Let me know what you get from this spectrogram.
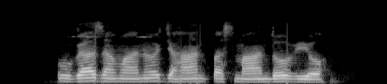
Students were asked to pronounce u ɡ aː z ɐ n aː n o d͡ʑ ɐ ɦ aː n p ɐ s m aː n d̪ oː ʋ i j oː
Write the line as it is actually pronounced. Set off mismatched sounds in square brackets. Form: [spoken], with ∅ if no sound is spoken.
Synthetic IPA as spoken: u ɡ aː z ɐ [m] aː n o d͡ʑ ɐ ɦ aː n p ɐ s m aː n d̪ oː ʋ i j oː

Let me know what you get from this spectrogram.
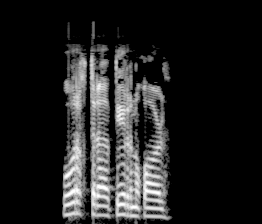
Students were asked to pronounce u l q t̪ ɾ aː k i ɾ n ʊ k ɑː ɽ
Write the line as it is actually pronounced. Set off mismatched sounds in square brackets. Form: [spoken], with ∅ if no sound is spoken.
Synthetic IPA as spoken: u [ɾ] q t̪ ɾ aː [p] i ɾ n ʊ [q] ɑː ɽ

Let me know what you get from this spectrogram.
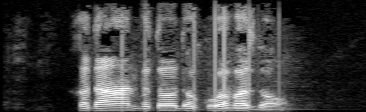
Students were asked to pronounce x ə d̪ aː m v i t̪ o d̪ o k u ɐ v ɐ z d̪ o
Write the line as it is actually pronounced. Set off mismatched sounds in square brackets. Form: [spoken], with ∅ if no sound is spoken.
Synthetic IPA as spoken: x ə d̪ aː [n] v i t̪ o d̪ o k u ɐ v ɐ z d̪ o

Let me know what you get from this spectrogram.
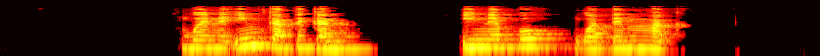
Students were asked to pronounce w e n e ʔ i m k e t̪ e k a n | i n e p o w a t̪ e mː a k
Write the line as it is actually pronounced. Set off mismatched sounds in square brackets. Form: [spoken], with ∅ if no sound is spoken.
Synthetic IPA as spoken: w e n e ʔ i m k [a] t̪ e k a n | i n e p o w a t̪ e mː a k

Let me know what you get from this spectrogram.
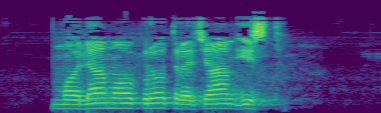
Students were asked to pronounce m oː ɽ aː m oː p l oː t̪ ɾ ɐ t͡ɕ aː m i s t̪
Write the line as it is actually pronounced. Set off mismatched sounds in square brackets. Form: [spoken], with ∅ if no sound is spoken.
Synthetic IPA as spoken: m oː [l] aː m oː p [ɾ] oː t̪ ɾ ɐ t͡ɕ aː m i s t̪

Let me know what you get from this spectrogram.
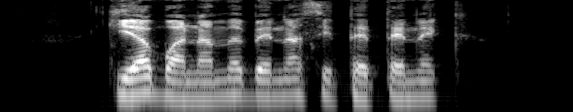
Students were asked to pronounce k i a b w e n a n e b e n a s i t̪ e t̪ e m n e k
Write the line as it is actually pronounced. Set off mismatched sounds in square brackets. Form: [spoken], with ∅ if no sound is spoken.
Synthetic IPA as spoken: k i a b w [a] n a [m] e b e n a s i t̪ e t̪ e [∅] n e k

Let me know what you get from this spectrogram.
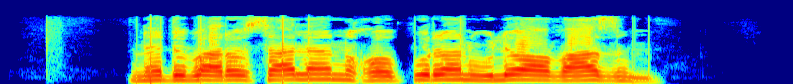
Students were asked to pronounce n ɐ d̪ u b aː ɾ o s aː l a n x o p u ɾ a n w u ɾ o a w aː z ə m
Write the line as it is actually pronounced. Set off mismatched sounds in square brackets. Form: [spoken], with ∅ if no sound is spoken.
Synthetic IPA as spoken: n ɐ d̪ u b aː ɾ o s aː l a n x o p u ɾ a n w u [l] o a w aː z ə m

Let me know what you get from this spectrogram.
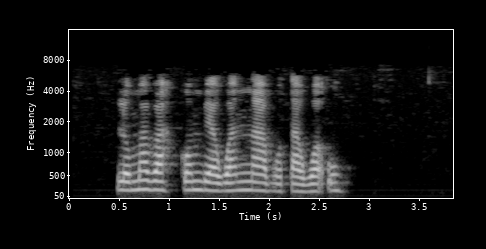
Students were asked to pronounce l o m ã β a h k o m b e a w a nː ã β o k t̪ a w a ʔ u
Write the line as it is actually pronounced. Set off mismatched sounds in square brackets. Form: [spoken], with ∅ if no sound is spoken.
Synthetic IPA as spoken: l o m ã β a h k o m b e a w a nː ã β o [∅] t̪ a w a ʔ u

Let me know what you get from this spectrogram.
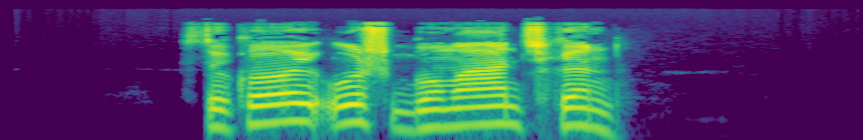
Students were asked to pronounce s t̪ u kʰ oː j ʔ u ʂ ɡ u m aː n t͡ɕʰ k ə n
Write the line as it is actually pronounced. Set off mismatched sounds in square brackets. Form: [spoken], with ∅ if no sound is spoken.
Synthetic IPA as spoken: s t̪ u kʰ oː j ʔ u ʂ ɡ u m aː n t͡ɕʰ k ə n

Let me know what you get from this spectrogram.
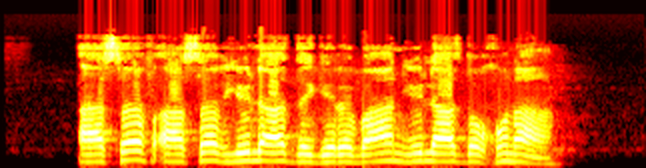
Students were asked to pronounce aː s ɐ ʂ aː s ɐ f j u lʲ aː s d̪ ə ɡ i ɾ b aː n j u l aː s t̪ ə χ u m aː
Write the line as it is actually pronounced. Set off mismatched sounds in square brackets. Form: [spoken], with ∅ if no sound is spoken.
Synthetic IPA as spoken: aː s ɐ [f] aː s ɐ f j u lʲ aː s d̪ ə ɡ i ɾ b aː n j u l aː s [d̪] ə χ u [n] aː

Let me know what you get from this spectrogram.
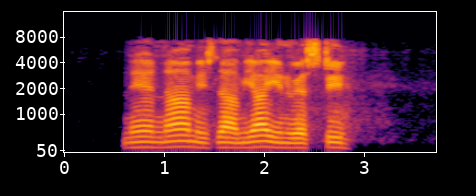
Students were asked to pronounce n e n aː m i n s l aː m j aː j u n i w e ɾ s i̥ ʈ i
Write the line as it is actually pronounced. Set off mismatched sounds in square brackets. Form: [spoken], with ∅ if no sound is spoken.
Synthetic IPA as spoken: n e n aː m i [∅] s l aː m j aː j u n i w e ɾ s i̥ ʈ i

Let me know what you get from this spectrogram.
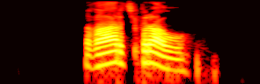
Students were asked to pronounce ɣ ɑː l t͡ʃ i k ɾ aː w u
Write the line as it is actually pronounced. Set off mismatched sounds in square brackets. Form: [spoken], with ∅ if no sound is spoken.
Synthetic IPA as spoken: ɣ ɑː [ɾ] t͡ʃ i [p] ɾ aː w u

